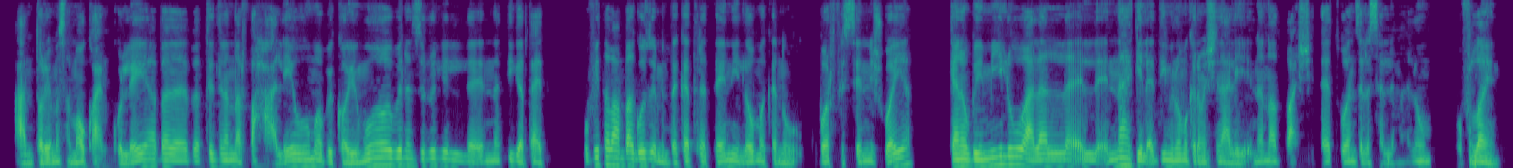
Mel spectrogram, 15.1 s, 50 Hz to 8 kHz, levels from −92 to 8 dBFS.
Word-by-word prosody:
عن 75 Hz, +1 st, 0 dB
طريق 85 Hz, +1 st, +2 dB
مثلًا 90 Hz, -2 st, -2 dB
موقع 85 Hz, +1 st, +1 dB
الكلية 100 Hz, +9 st, 0 dB
ب -, -, -16 dB
بابتدي 105 Hz, 0 st, 0 dB
إن -, -, +1 dB
أنا 105 Hz, 0 st, +1 dB
أرفعها -, -, -5 dB
عليه، 90 Hz, +8 st, 0 dB
وهم 110 Hz, 0 st, +1 dB
بيقيموها 90 Hz, +8 st, +2 dB
وبينزلوا 120 Hz, -1 st, 0 dB
لي 120 Hz, 0 st, -2 dB
ال 105 Hz, -4 st, -4 dB
النتيجة 95 Hz, +2 st, -1 dB
بتاعتها. -, -, -3 dB, 0.3 s
وفي 130 Hz, -, -1 dB
طبعًا 130 Hz, -2 st, +4 dB
بقى 120 Hz, 0 st, +2 dB
جزء 120 Hz, 0 st, +2 dB
من 95 Hz, -, -1 dB
الدكاترة 80 Hz, -, -1 dB
التاني 100 Hz, +2 st, 0 dB
اللي 90 Hz, -1 st, 0 dB
هم 95 Hz, +1 st, +1 dB
كانوا 80 Hz, -4 st, -4 dB, 0.2 s
كبار 90 Hz, -, +3 dB
في -, -, -17 dB
السن 95 Hz, +1 st, -2 dB
شويّة، 120 Hz, +11 st, +1 dB, 0.4 s
كانوا 110 Hz, 0 st, +6 dB
بيميلوا 130 Hz, +6 st, +4 dB
على 105 Hz, +1 st, +4 dB
ال 110 Hz, +1 st, +1 dB
ال 105 Hz, 0 st, 0 dB
النهج 115 Hz, +1 st, +1 dB
القديم 110 Hz, +1 st, +1 dB
اللي 100 Hz, 0 st, +3 dB
هم 100 Hz, -, +1 dB
كانوا 90 Hz, -2 st, -2 dB
ماشيين 85 Hz, +1 st, -2 dB
عليه، 80 Hz, -1 st, -2 dB
إن -, -, -6 dB
أنا 95 Hz, +1 st, -1 dB
أطبع 95 Hz, -, -2 dB
الشيتات -, -, -4 dB
وأنزل 90 Hz, -2 st, -1 dB
أسلمها 155 Hz, -, -5 dB
لهم 95 Hz, -1 st, -3 dB, 0.3 s
أوفلاين. 85 Hz, -5 st, +1 dB
100 Hz, 205 wpm, -24 LUFS, 90-115 Hz, 0.4 s, كانوا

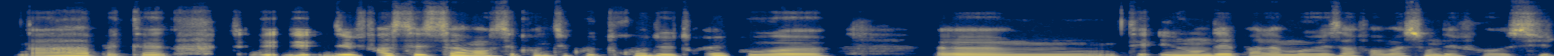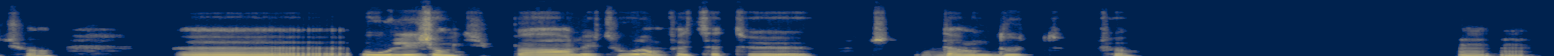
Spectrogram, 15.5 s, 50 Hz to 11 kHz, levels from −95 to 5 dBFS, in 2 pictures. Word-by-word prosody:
Ah 205 Hz, +4 st, +4 dB
peut-être, 195 Hz, +2 st, -2 dB, 0.4 s
des 345 Hz, -, +3 dB
des 350 Hz, -, +3 dB
des 200 Hz, +1 st, +8 dB
fois 295 Hz, -, +4 dB
c'est 200 Hz, -8 st, +5 dB
ça, 270 Hz, +8 st, +5 dB
hein, 195 Hz, -5 st, +4 dB
c'est 205 Hz, +4 st, -3 dB
quand 225 Hz, -2 st, -4 dB
tu 220 Hz, -, -7 dB
écoutes 205 Hz, -1 st, -7 dB
trop 255 Hz, 0 st, -1 dB
de 215 Hz, -3 st, +4 dB
trucs 245 Hz, +3 st, -2 dB
où 185 Hz, -2 st, +1 dB
heu, 175 Hz, -1 st, +5 dB, 0.6 s
hem, 170 Hz, -1 st, +2 dB
tu -, -, -6 dB
es -, -, -19 dB
inondé 210 Hz, +3 st, +4 dB
par 195 Hz, -5 st, -7 dB
la 170 Hz, -1 st, -2 dB
mauvaise 175 Hz, +1 st, -3 dB
information 185 Hz, +3 st, +4 dB
des 205 Hz, -3 st, -3 dB
fois 195 Hz, -, -13 dB
aussi, 195 Hz, +3 st, 0 dB
tu -, -, -13 dB
vois, 195 Hz, -, -10 dB, 0.7 s
heu, 165 Hz, +7 st, -2 dB
ou 195 Hz, 0 st, +2 dB
les 190 Hz, 0 st, +3 dB
gens 205 Hz, +3 st, +1 dB
qui 210 Hz, -, -14 dB
parlent 180 Hz, +1 st, -1 dB
et -, -, -5 dB
tout, 230 Hz, -2 st, -3 dB
et -, -, -1 dB
en -, -, -6 dB
fait 205 Hz, 0 st, -7 dB
ça 160 Hz, -, -6 dB
te 160 Hz, 0 st, -5 dB, 0.7 s
tu -, -, -2 dB
as -, -, -3 dB
un 165 Hz, -2 st, -2 dB
doute, 175 Hz, +4 st, -6 dB, 0.3 s
tu -, -, -28 dB
vois? -, -, -13 dB, 1.6 s
Mmh 180 Hz, -1 st, -6 dB
mh. 65 Hz, -, -11 dB
190 Hz, 200 wpm, -23 LUFS, 175-210 Hz, 1.6 s, des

